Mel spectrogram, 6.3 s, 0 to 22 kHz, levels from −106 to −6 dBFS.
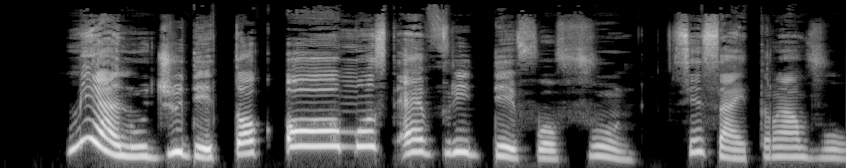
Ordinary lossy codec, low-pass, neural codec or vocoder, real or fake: MP3, 96 kbps; 19.8 kHz; none; real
